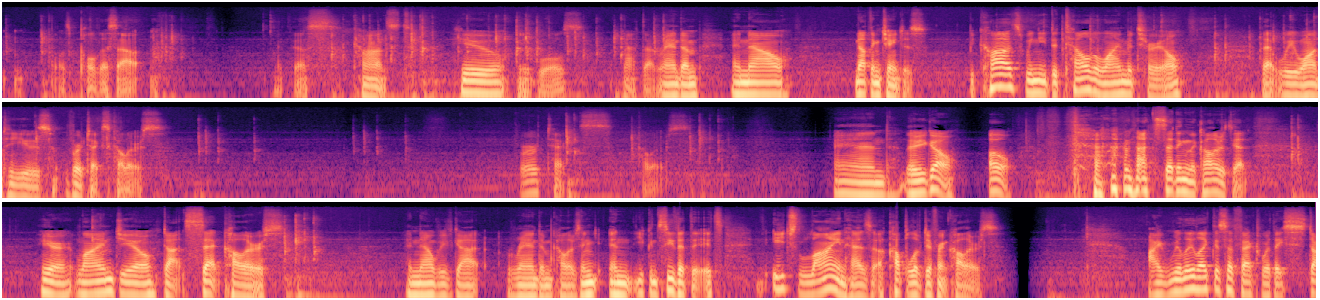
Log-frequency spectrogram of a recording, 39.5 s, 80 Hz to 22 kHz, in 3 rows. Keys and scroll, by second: 0.4 super+x, 5.7 super+v, 6.6 super+s, 15.1 super+z, 16.7 super+z, 17.3 super+z, 20.1 super+s, 29.2 super+s.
